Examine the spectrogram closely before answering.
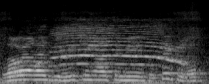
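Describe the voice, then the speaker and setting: An older man with a Trinidadian accent speaks earnestly to his gathered family, leaning on repeated phrases like a sermon. His voice sits high. The room is echoey, with loud noise behind him. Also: steady tone, racing. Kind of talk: impassioned speech at a family gathering. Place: home gathering after a funeral service.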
